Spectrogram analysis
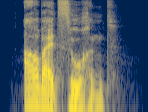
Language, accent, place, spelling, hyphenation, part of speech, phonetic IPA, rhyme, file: German, Germany, Berlin, arbeitssuchend, ar‧beits‧su‧chend, adjective, [ˈaʁbaɪ̯t͡sˌzuːxn̩t], -uːxn̩t, De-arbeitssuchend.ogg
- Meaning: seeking work (though unemployed)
